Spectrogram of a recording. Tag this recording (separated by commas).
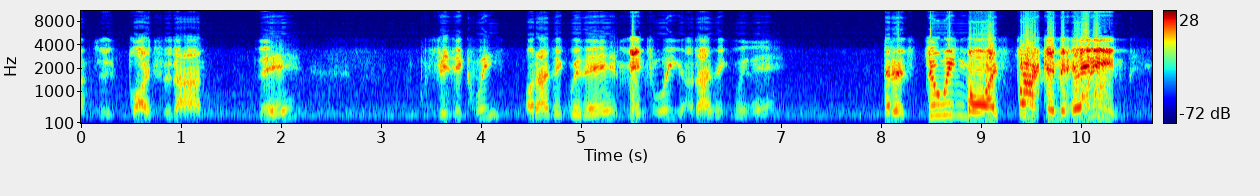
Speech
